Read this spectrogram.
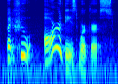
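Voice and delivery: slow, high, emphatic question; curious child character. Acted. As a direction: ask it slowly with puzzled emphasis.

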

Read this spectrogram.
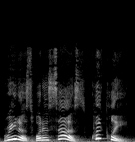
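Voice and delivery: high, loud, eager demand; urgent excitement. A narrator's reading. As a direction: urge them on impatiently. Grandfather urgently demands the news.

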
